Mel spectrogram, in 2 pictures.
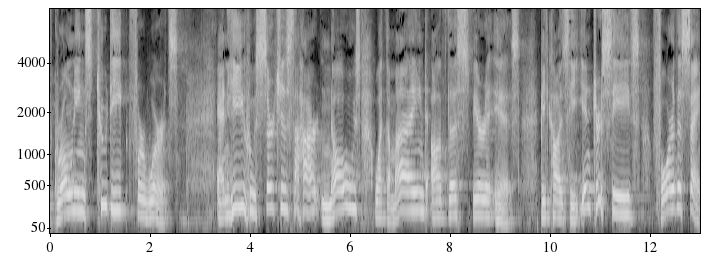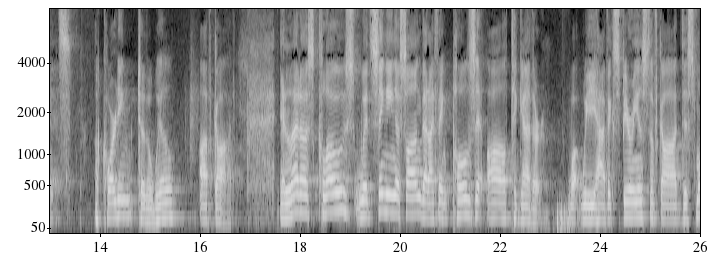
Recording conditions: large echoing room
